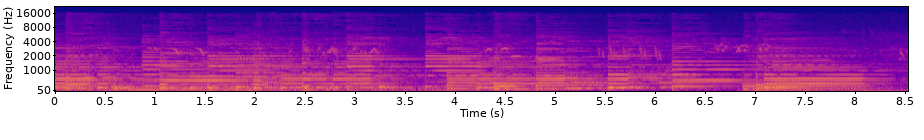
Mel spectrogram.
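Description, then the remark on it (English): Birds chirp and trill in short bursts over a steady, dense drone of tonal sound, with a faint insect-like hum of crickets running underneath throughout, in the wilderness at dawn. “What with the birds singing and the trees swaying in the breeze and the last crickets of the night, the morning sounds were beautiful in her ears.”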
